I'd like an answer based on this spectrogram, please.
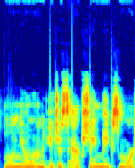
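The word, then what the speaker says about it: oignon: you're long gone now this word is a little strange because oh I you guys have learned makes a wah sound and yet we're not saying won-young we're saying onion the French language has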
